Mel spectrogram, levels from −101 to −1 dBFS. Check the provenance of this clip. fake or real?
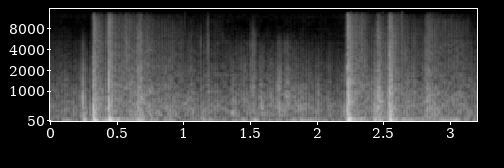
fake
